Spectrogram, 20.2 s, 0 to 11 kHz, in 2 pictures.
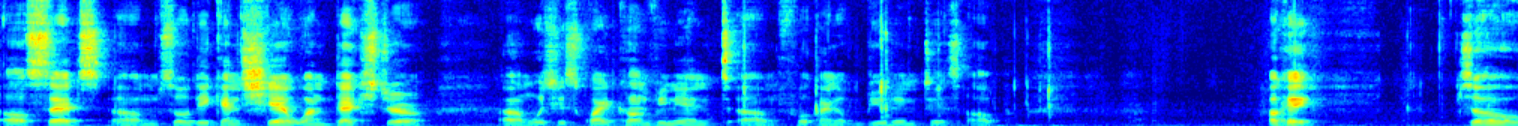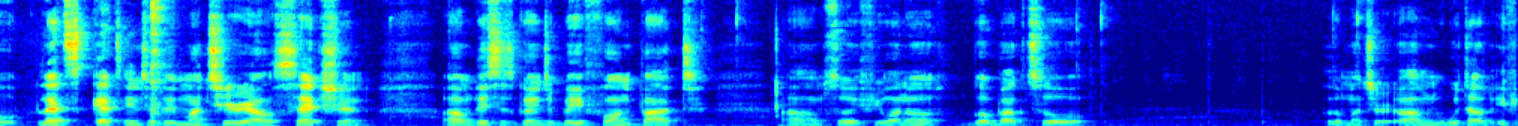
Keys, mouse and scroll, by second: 0.3 scroll down 4, 0.5 KP_1, 0.9-5.6 middle drag, 5.6 alt+a, 6.0-7.1 middle drag, 7.1 ctrl+s, 9.1 scroll up 2, 9.5 shift+middle click, 10.0 scroll down 3, 12.6-14.3 middle drag, 14.3 z, 17.2-20.2 drag.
